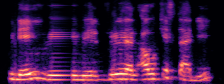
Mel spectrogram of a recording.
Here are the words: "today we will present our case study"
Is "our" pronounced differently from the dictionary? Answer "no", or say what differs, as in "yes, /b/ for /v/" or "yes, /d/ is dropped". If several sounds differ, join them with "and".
yes, /w/ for /ɹ/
